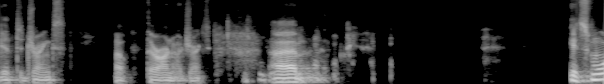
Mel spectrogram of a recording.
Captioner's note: chuckles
